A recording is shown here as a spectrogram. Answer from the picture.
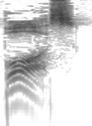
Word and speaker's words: boss: 오로 시작해서 쫙 넘어가면서 boss.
